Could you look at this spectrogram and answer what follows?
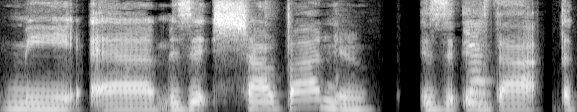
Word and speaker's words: Shahrbanu: well please kindly correct me um is it shabanu is is that the correct pronunciation okay so today we are here with shabanu haidari yes is that correct yes okay yeah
